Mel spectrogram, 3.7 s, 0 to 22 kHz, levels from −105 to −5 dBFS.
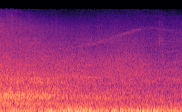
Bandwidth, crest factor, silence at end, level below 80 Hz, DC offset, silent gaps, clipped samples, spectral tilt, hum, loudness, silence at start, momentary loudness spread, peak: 14 kHz; 14 dB; 0 s; -30 dBFS; under 0.1%; none; under 0.1%; -5.5 dB/octave; none; -29 LUFS; 0 s; 7 LU; -12 dBFS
